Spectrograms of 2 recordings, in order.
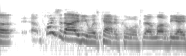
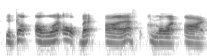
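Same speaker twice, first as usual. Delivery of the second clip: a poor Scottish accent, as if chewing round an apple; rough Scottish accent. Shown as a demonstration. Streamer showing the apple trick for accents, rough Scottish attempt. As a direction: attempt Scottish with big, rounded mouth movements. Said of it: "Imagine you're just taking really big round bites of the apple".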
